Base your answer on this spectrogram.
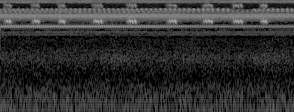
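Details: Cricket. Several crickets call together, one giving short bright chirps about every half second while others hold a thin continuous trill. A constant low rumble of distant traffic runs underneath.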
